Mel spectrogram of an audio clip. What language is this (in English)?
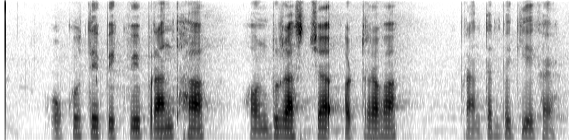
Marathi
